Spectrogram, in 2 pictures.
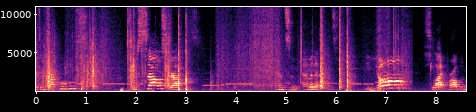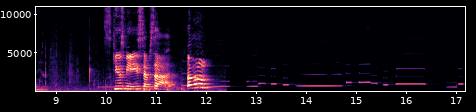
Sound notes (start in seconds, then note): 11.5 inarticulate sound of worry; 12.9 on a recorder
